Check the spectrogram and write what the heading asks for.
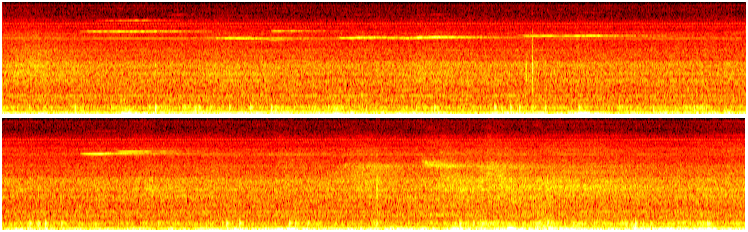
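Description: Motorcycle engine idling: a low, uneven rumble, with faint high squeaks in the first few seconds and a couple of light clicks.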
